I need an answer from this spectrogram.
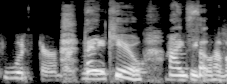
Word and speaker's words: Worcester: of the Holy Cross in Worchester Massachusetts did I pronounce that right Lisa oh no it's Worcester thank you I still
